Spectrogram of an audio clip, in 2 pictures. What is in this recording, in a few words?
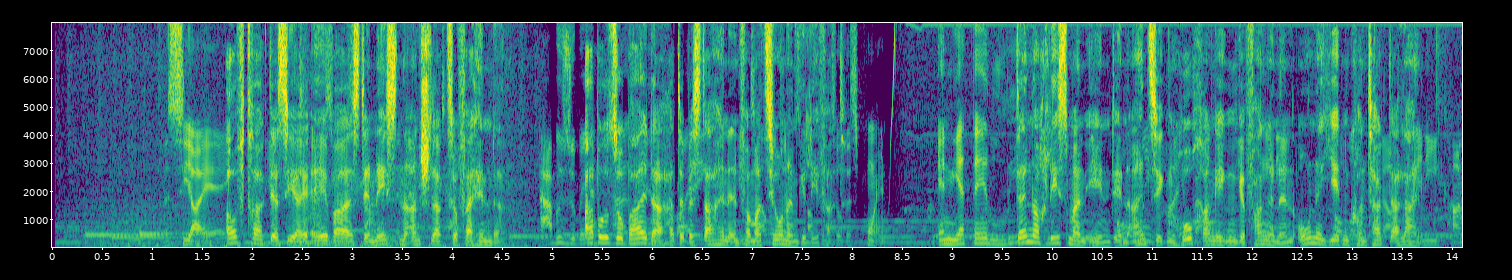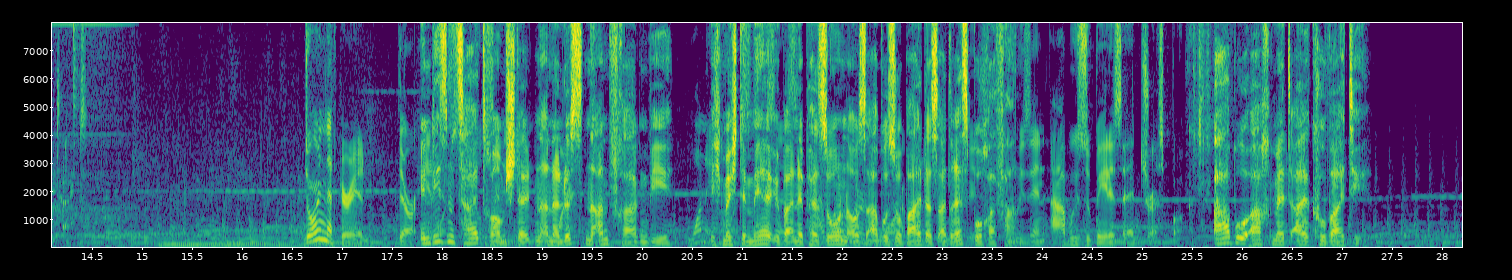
voice over; sky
